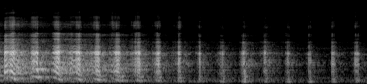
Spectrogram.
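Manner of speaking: long rhythmic laugh, fading away; released laughter. Shown as a demonstration. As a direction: let the breath out as a long staccato laugh. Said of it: "पुन्हा श्वास घ्या". (श्वास सोडत लांब हास्य)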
